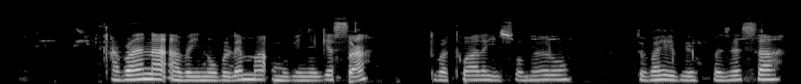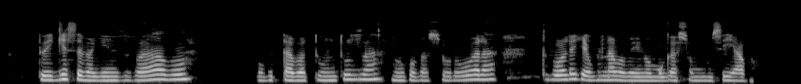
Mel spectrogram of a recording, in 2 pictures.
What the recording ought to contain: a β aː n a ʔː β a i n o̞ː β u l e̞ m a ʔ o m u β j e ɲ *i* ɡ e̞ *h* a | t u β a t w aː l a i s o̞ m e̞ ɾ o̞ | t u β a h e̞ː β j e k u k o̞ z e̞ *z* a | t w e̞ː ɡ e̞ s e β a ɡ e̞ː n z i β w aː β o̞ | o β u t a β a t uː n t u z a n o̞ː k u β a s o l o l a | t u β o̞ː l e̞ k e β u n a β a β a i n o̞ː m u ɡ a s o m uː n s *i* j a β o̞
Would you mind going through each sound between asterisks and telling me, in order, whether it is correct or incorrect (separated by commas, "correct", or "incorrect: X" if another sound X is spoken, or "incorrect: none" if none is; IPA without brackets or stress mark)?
incorrect: e, incorrect: s, incorrect: s, correct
